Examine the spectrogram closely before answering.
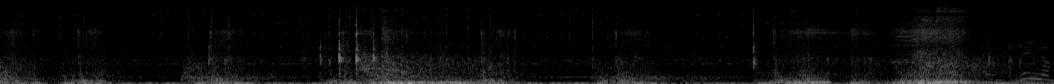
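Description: Game sword strikes and spell effects thud and crackle.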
